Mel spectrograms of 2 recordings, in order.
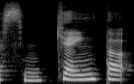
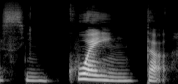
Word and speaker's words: cinquenta: Não é 50, é 50.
